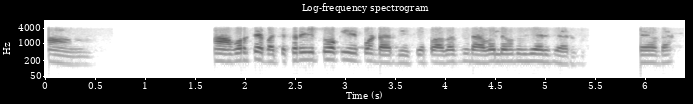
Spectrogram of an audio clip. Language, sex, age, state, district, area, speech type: Malayalam, female, 30-45, Kerala, Alappuzha, rural, conversation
